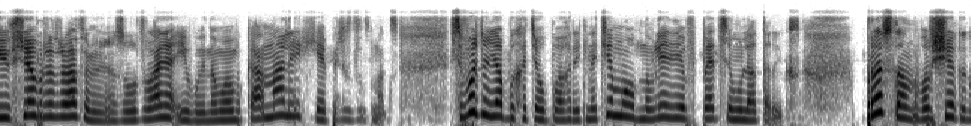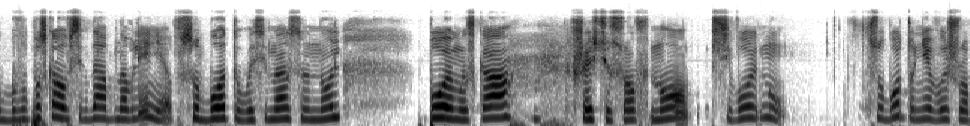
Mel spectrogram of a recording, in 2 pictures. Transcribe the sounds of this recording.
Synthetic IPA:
ifsʲepɾʲɪəd̪ɾɪvat̪əmʲɪnʲazɐvut̪vanʲəʔivɨnɐmɐjomkɐnalʲɪxʲapʲɪɾʲt̪ɨsma̰kssʲɪvo̞dʲnʲəjabɨxɐtʲe̞lˠpɐɣɾʲetʲnɐtʲe̞mʊɐbnɐvlʲenʲɪjəfpɛt̪sʲɪmʊlʲat̪əɾikspɾɛst̪ənvɐpɕe̞kaɡ̚bɨvɨpʊskalˠfsʲɪɡ̚d̪aɐbnɐvlʲenʲɪjə̰fsʊbo̞t̪ʊvəsʲɪmnat̪sɨt̪ʲnolʲ | poɛmɛska | fʂɛsʲt̚ʲt͡ɕɪsofno | fsʲɪvonu | fsʊbo̞t̪ʊnʲɪvɨʂlˠə

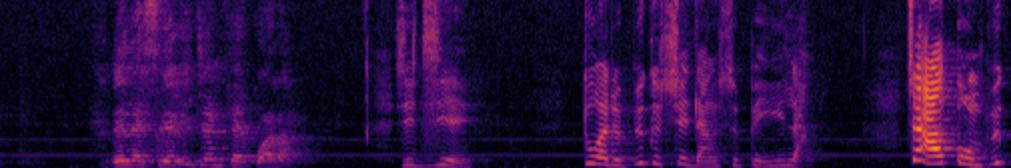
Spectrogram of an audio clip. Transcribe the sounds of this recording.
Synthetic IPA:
elesekid͡ʒenkɛkʷwala | d͡ʒid͡ʒie | tuadopikət͡ʃedaŋsupeila | t͡ʃaakom̩pi

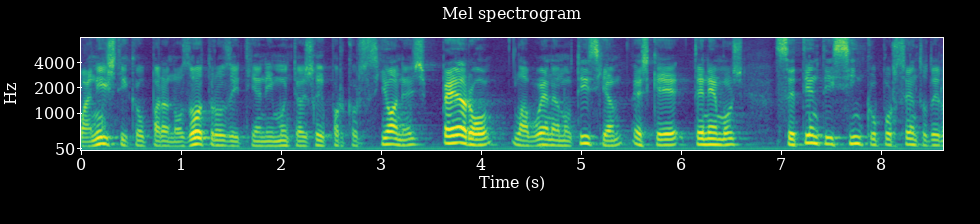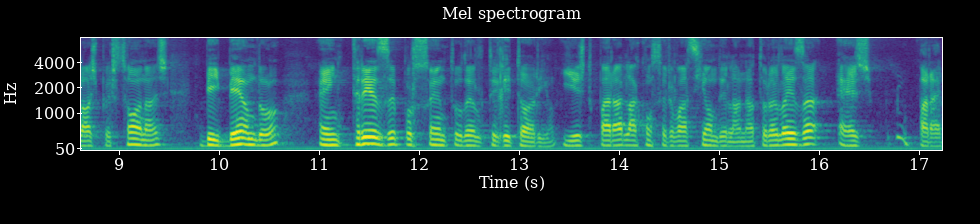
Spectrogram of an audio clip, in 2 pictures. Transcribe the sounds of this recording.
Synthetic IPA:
βanist̪ikopaɾanozot̪ɾozit̪jenẽmũjt̪ɐzʁepeɾkoɾsjonespeɾolaβwenɐnot̪isjɐɛsket̪enemʊsː | et̪ẽnt̪aisiŋkʊpoɾsẽnt̪ʊðelaspeɾsonɐz | biβjẽnd̪o | ẽnt̪ɾezepoɾsẽnt̪ʊðelt̪erit̪ɔɾjoiest̪ʊ̥paɾalakõnseɾβasjõnd̪elanat̪uɾalez̬aɛs | paɾa

